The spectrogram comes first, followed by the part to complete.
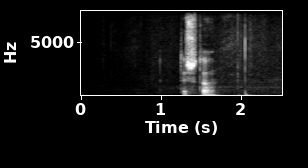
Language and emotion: Russian, neutral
